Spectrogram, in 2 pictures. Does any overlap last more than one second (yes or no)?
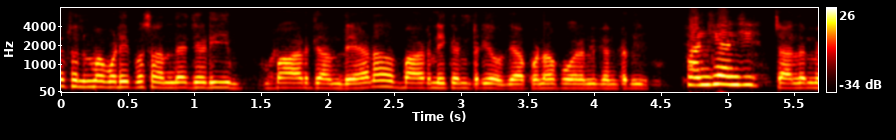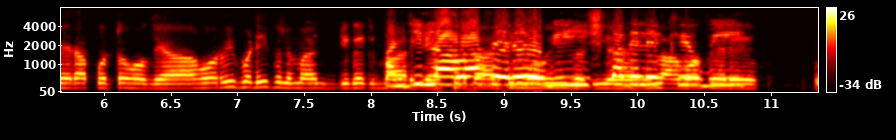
yes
